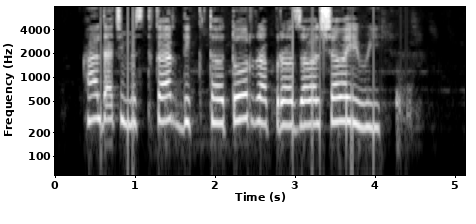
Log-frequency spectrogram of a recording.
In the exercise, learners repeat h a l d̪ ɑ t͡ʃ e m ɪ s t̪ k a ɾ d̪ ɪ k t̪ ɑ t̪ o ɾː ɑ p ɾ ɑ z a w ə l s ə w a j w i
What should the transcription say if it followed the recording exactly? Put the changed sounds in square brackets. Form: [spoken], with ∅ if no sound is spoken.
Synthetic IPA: h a l d̪ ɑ t͡ʃ e m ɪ s t̪ k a ɾ d̪ ɪ k t̪ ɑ t̪ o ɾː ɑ p ɾ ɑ z a w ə l [ʃ] ə w a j w i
